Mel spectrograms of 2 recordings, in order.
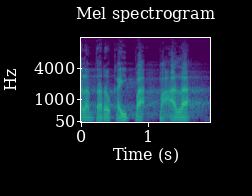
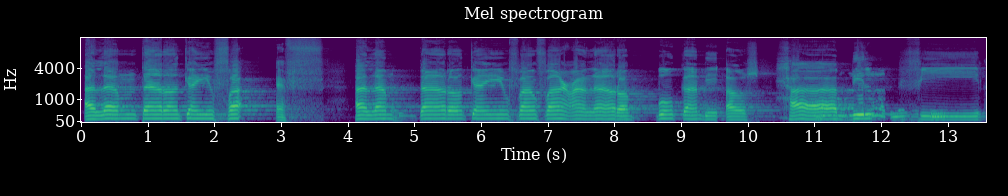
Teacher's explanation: Seluruh Sunda pasti P umumnya. Termasuk saya. Harusnya kan ini F ya.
